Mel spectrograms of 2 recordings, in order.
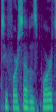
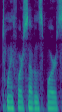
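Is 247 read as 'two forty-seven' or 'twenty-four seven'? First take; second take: two forty-seven; twenty-four seven. First: The number is read as two forty-seven. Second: The number is read as twenty-four seven.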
